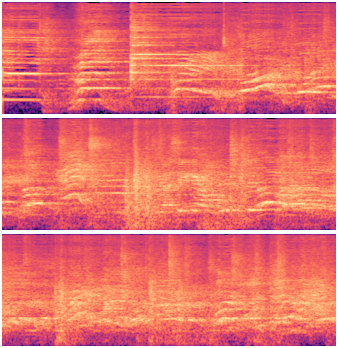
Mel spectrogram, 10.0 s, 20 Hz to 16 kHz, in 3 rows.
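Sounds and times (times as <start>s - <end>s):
people shouting: 0.0s - 4.6s, 5.8s - 10.0s.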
